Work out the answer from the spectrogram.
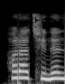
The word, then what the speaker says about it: Huarache: 여기서 웨링은 입다, 베기스는 헐렁한 바지, 허라치는 샌프란시스코에 본사를 둔 후아라체라는 신발회사인데 허라치는 후아라체의 영어 발음입니다. 그럼 노래를 들어보시겠습니다. You see him wearing their baggy, Huarache sandals do.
